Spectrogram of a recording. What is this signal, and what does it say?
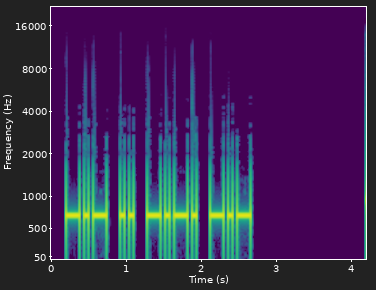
Morse code, heard as a keyed tone, about 20 wpm, 700 Hz. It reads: KICK
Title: Top 1251-1500 Words 20wpm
